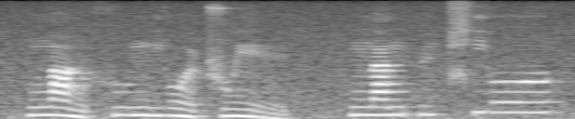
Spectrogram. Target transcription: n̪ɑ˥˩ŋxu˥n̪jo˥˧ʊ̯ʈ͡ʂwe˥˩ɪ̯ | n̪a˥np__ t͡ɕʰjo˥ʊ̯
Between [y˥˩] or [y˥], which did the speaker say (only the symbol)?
y˥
